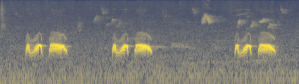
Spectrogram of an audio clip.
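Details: Spotted dove giving hollow, repeated two-note coos, recorded to stimulate newly caught doves. Three phrases, each a trembling note then a held note, recur about every two seconds amid occasional high bird chirps.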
